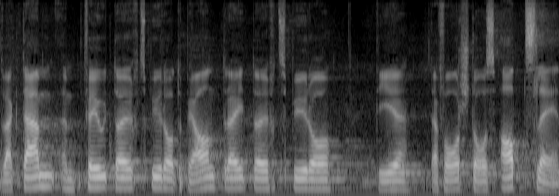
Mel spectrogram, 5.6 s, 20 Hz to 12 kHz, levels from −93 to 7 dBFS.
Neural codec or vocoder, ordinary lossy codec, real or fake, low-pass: none; none; real; none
